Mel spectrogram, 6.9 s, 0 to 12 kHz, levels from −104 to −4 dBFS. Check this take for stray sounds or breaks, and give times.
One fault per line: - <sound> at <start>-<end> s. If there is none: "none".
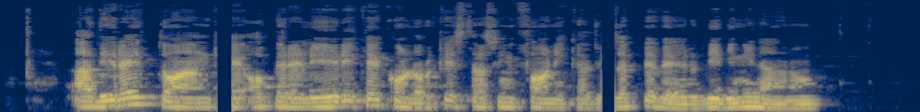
- dropout at 1.6-1.7 s
- dropout at 4.5-4.6 s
